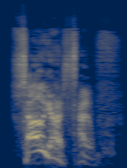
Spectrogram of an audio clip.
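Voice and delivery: high, carrying demand; calling out. Acted. Ordering the hidden child to come out, high call. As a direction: call out to someone in hiding.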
